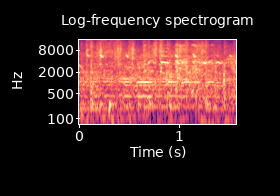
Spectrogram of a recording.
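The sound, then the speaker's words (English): A steady, whining insect buzz of mosquitoes in the jungles of Vietnam fills the whole stretch, continuous, with several thin tones overlapping and no voices present. “And in the jungles of Vietnam, where Tim was fighting, mosquitoes were everywhere.”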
